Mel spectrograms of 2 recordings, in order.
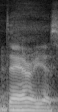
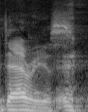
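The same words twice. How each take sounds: First: The first vowel is flat, Chicago-style. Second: The first vowel is not flattened. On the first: "with a Chicago accent, so he is a flat" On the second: "I say Darius"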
